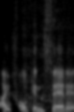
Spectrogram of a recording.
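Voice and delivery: put-on Irish accent, very high and loud. Owning up to writing the tweet being discussed, sounding Irish. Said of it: "That sounded Irish".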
